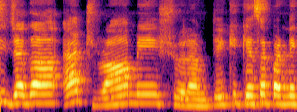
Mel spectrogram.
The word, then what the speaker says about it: रामेश्वरम: मगर इसको रमेश करके नहीं पढ़ने का, रामेश्वरम पढ़ने का। ठीक है, रमेश्वरम नहीं पढ़ना है हमको, रामेश्वरम।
